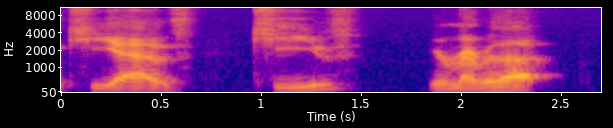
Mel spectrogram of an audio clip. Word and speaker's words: Kiev: why does it matter if in English it's pronounced Kiev uh it's but that but you see with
